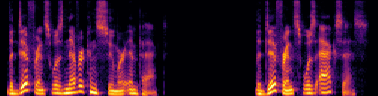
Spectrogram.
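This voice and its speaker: A man reading scripted explainer narration in a measured, emphatic way, built on short dramatic statements. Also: mid-range voice, no echo, studio quality.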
